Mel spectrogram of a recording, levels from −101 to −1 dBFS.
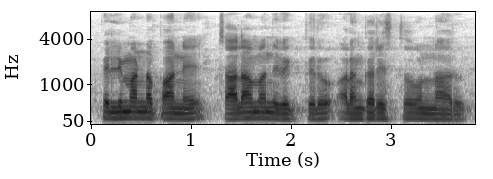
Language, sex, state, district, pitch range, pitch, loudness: Telugu, male, Telangana, Mahabubabad, 95-110 Hz, 100 Hz, -18 LUFS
